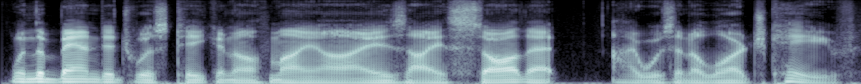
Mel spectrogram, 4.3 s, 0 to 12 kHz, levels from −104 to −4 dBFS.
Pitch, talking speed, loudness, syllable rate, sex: 85 Hz, 235 wpm, -20 LUFS, 5.3 syllables/s, male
